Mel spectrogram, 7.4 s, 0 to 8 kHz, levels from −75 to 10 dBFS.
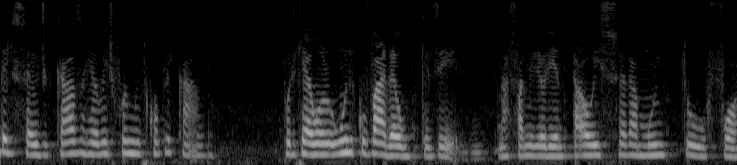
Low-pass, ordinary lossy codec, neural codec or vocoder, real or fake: none; none; none; real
